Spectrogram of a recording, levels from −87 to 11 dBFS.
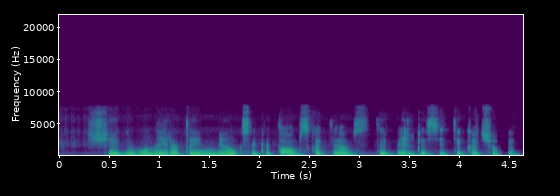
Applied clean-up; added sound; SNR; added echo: neural separator model SepFormer DNS4.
